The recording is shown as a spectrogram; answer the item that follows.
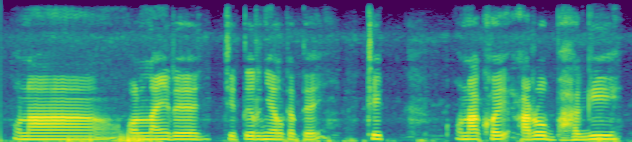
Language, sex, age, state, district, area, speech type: Santali, male, 30-45, West Bengal, Birbhum, rural, spontaneous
